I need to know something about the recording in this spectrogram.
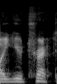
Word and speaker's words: Utrecht: Oh, Utrecht in Holland. That's how you pronounce it.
